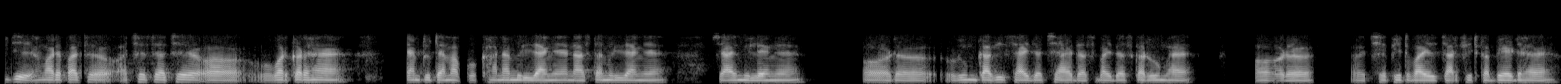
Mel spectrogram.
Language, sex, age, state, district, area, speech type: Hindi, male, 30-45, Bihar, Vaishali, rural, conversation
